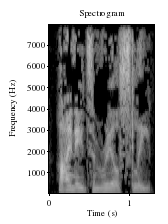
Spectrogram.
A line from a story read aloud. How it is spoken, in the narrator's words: Swan muttered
